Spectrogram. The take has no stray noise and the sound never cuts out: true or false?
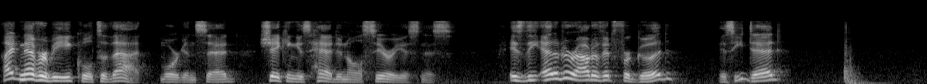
false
